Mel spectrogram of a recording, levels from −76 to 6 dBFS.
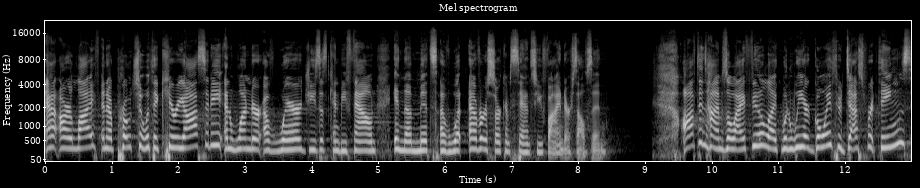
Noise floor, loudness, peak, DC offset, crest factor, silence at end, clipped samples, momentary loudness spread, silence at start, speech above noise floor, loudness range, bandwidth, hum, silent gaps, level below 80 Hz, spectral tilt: -67 dBFS; -17 LUFS; -2 dBFS; under 0.1%; 16 dB; 0 s; under 0.1%; 6 LU; 0 s; 50 dB; 4 LU; 18.5 kHz; none; none; -46 dBFS; -3 dB/octave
